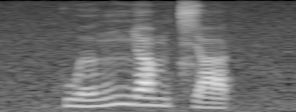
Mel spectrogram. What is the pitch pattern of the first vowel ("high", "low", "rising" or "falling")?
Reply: rising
